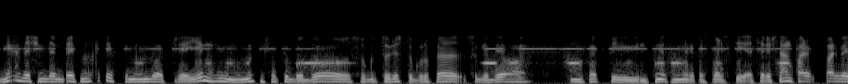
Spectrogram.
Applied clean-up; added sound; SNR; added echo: neural diffusion model UNIVERSE++.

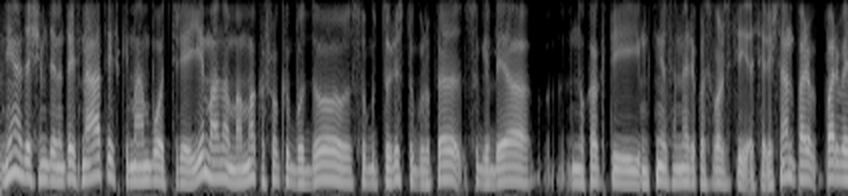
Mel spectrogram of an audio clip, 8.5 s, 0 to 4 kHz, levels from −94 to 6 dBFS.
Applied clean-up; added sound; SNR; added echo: none; none; none; none.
